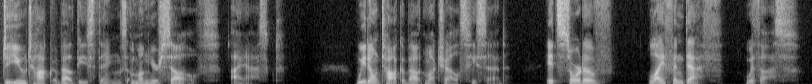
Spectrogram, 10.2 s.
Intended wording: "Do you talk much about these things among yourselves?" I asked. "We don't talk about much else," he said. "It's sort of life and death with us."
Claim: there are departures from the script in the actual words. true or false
true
